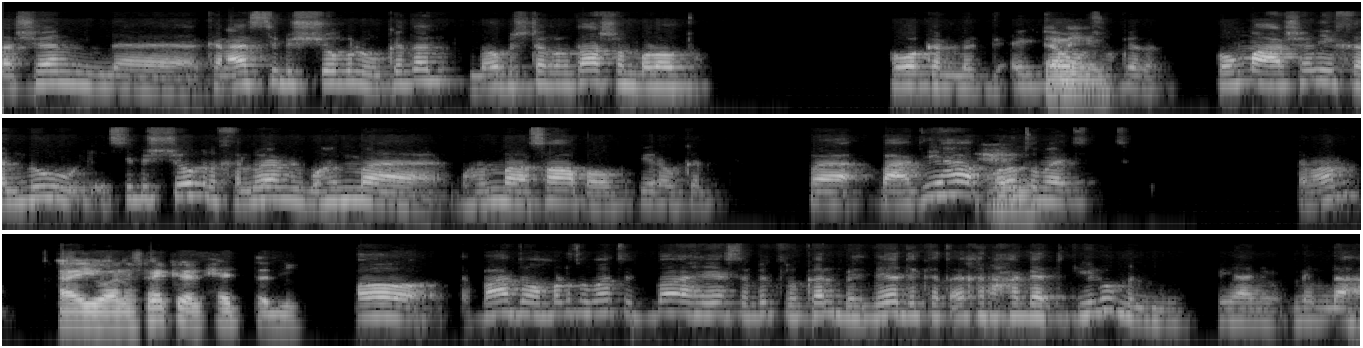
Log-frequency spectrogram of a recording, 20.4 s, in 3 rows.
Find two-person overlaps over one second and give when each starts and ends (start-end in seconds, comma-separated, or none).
none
